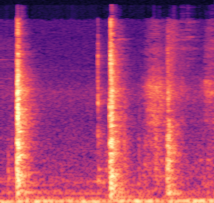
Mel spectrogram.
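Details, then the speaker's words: Suzuki Cappuccino, also suspected of a large vacuum leak: single dry clicks about half a second apart on turning the key, with no cranking; a dead battery. "Oh my god, what's that? Clutching? No, that sounds like dead battery."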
